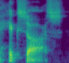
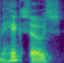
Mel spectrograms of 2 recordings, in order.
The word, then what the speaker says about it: Hyksos: the ancient Israelites in hixos we're talking about the same group in fact I would say hicksauce is another way of pronouncing it which is probably the correct way so I'll I'll try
